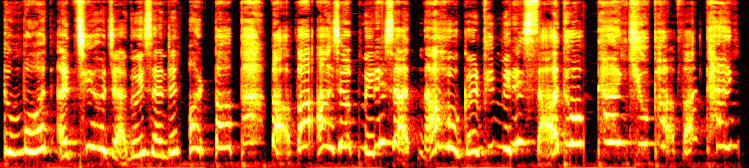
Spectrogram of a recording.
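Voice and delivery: very high, emotional thanks; high-pitched grateful daughter; overjoyed gratitude. A narrator's reading. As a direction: gush with gratitude to an absent father. Grateful girl thanks her father.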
